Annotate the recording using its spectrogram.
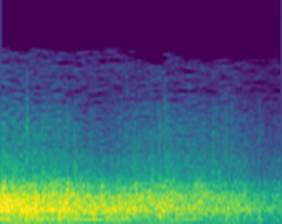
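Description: Audience applause, fading out steadily.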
